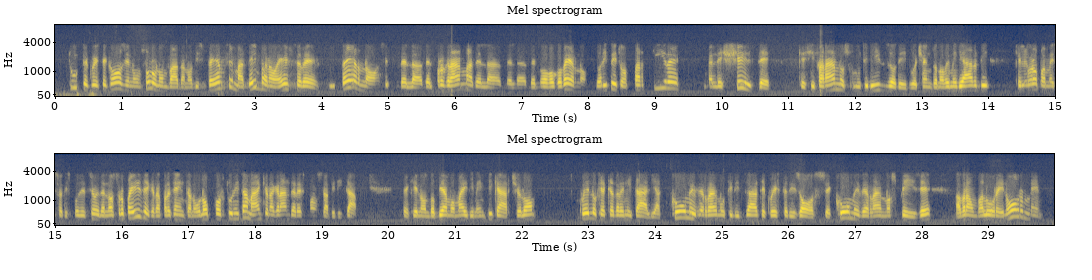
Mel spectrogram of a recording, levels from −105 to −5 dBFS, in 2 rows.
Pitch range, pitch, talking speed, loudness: 145-210 Hz, 160 Hz, 145 wpm, -17 LUFS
